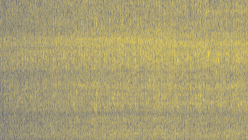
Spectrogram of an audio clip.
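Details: Classic Ford Mustang just after distributor installation, which initially would not start until the distributor was advanced, with timing at top dead center: steady, even idle with smooth exhaust pulse and no knocks or misses.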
